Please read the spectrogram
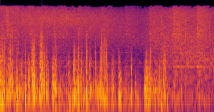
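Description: Wind buffeting the microphone of a moving vehicle on a sand track, in loud irregular gusts. Near the end the gusts ease and music comes in.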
